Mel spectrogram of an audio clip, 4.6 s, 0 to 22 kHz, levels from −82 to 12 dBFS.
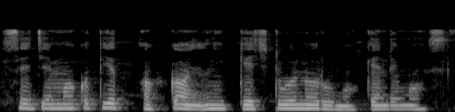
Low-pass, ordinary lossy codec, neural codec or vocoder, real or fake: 7.2 kHz; none; none; real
